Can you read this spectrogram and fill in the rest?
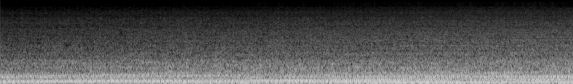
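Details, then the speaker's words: Old Dodge Charger, 318 V8, column shifter, just fitted with a new Amazon carburetor, plugs and air filter, warmed up and under hard throttle toward 70: strong, even engine roar over road rumble, no stumbling or misfire. It pulls cleanly. "seems to be going pretty good do a 70 right now not bad"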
